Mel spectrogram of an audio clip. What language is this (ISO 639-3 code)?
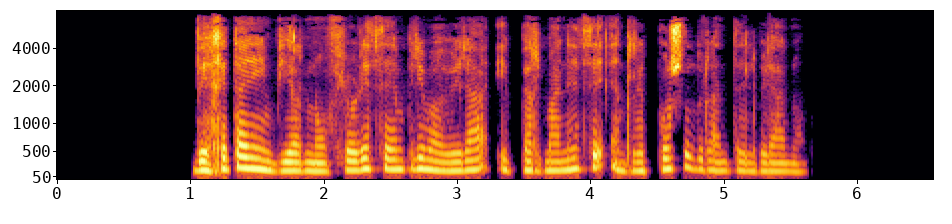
spa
